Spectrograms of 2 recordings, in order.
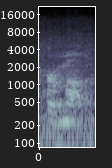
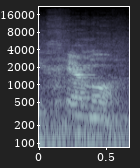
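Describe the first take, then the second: First: It begins with a plain h sound. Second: It begins with a throaty ch sound.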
